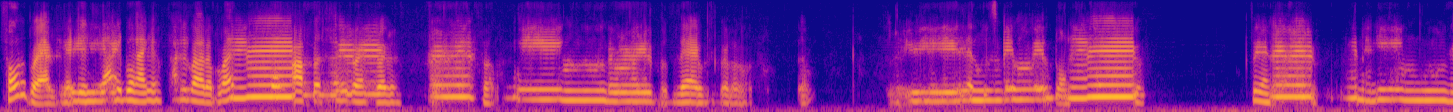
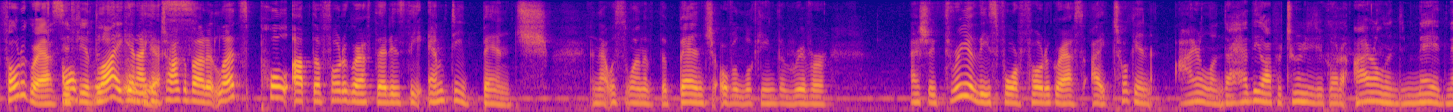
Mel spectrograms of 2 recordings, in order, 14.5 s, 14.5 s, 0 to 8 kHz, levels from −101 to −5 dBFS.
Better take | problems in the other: second | noise reduction (neural diffusion model UNIVERSE++)

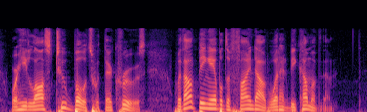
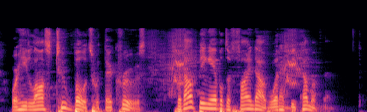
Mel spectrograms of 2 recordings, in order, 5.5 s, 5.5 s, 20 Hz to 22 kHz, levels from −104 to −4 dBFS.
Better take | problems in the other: first | noise reduction (classical method WPE with log-MMSE)

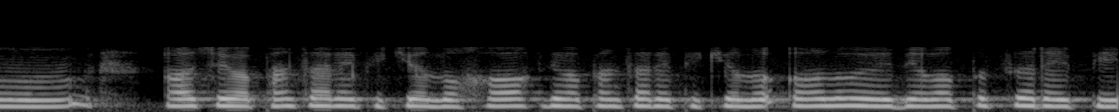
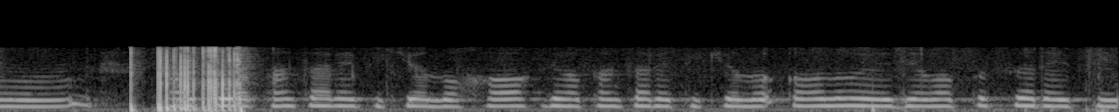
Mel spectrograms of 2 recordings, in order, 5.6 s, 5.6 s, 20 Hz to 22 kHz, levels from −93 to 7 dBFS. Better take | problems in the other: first | background sound (Tearing); as loud as the speech

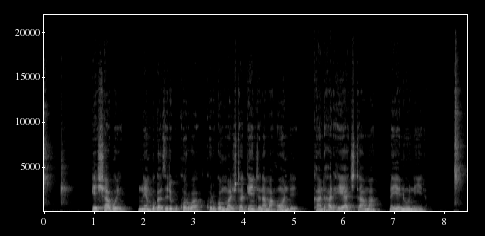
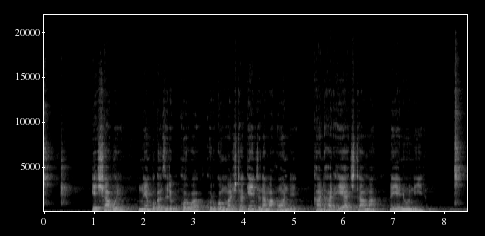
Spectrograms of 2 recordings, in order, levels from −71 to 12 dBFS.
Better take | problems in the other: first | room echo; dies away in 0.7 s

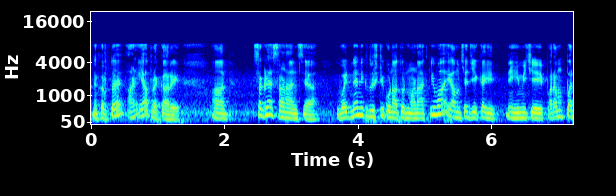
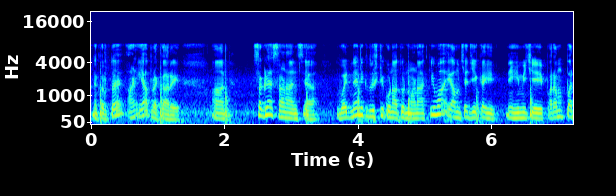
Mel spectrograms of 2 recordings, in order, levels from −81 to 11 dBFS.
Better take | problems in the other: first | background sound (Hammer); 12 dB below the speech

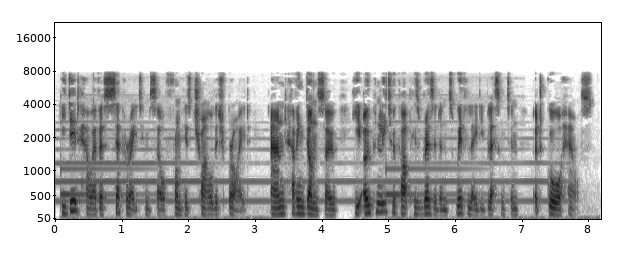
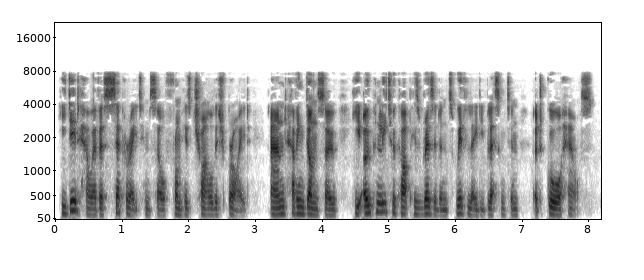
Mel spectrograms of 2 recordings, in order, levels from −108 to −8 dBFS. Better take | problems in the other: second | background sound (Keyboard (musical) + Wind instrument, woodwind instrument); 18 dB below the speech

